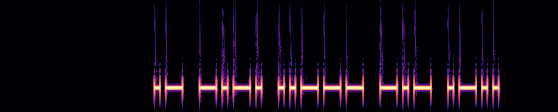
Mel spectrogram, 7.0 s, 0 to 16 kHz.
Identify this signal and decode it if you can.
Morse code, heard as a keyed tone, about 17 wpm, 700 Hz. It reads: AC2KL
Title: USA Call Signs - 5 Characters - 17wpm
